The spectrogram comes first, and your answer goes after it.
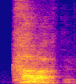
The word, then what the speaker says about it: character: Oczywiście są pewne reguły, na przykład najczęściej CH wymawiamy jak K, na przykład character, czyli charakter, albo charisma, czyli charyzma. Albo jak te CH stoi w środku wyrazu, na przykład technology, czyli technologia.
